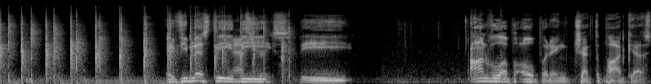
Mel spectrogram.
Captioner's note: clapping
